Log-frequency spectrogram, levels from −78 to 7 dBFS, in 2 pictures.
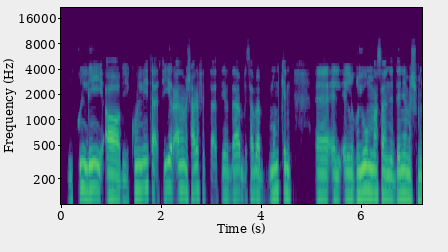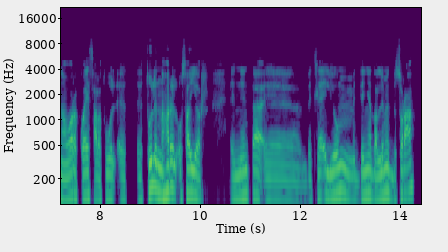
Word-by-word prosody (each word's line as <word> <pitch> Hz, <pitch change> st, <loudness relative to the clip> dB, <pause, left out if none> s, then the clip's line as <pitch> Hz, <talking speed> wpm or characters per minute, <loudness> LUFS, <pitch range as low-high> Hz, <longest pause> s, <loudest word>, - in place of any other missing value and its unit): بيكون 100 Hz, +9 st, -4 dB
ليه، 145 Hz, 0 st, +3 dB
آه 115 Hz, -3 st, +5 dB
بيكون 100 Hz, +10 st, -2 dB
ليه 160 Hz, +1 st, -1 dB
تأثير، 155 Hz, 0 st, -1 dB
أنا 145 Hz, +1 st, +1 dB
مش 130 Hz, -3 st, -3 dB
عارف 135 Hz, 0 st, -2 dB
التأثير 125 Hz, +2 st, -8 dB
ده 125 Hz, +2 st, -1 dB
بسبب 120 Hz, -1 st, -4 dB
ممكن 130 Hz, +1 st, -1 dB, 0.5 s
آآ 115 Hz, -1 st, +1 dB
ال 110 Hz, +1 st, -4 dB
الغيوم 120 Hz, +4 st, +3 dB
مثلًا، 120 Hz, -3 st, 0 dB
الدنيا 120 Hz, +5 st, +1 dB
مش 115 Hz, -2 st, -1 dB
منوّرة 110 Hz, +3 st, +2 dB
كويس 115 Hz, -1 st, 0 dB
على 100 Hz, -1 st, 0 dB
طول، 110 Hz, +1 st, -3 dB
أ 105 Hz, -, -4 dB
ط -, -, -11 dB, 0.2 s
أ 100 Hz, -, -5 dB
طُول 155 Hz, +2 st, +5 dB
النهار 145 Hz, +2 st, +5 dB
القصيّر، 125 Hz, -4 st, +1 dB, 0.5 s
إن 105 Hz, +2 st, -1 dB
أنت 125 Hz, +1 st, -1 dB, 0.3 s
آآ 95 Hz, -3 st, -7 dB
بتلاقي 115 Hz, +6 st, -4 dB
اليوم 120 Hz, -1 st, +1 dB
الدنيا 120 Hz, +5 st, 0 dB
ضلّمِت 115 Hz, +4 st, +2 dB
بسُرعة 130 Hz, +8 st, 0 dB
120 Hz, 155 wpm, -23 LUFS, 110-130 Hz, 0.5 s, آه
